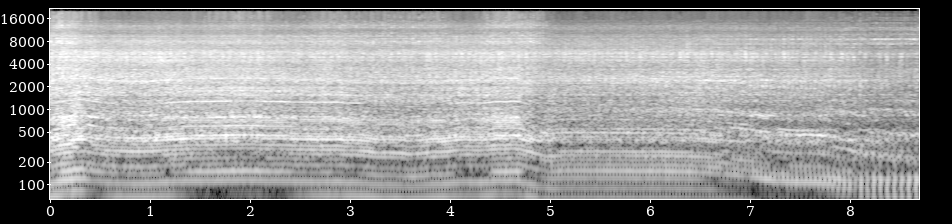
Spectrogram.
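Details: Cheap Chinese 49/50cc carbureted scooter that sat and won't start: the small single revs briefly, then sags and fades toward a stall; it is fuel-starved, and the owner suspects the carburetor or petcock and plans a carb clean.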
